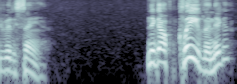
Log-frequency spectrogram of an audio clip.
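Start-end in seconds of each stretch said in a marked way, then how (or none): 1.9-2.9 yelled boast. Retold or imitated. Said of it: "He's yelling this out down south".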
